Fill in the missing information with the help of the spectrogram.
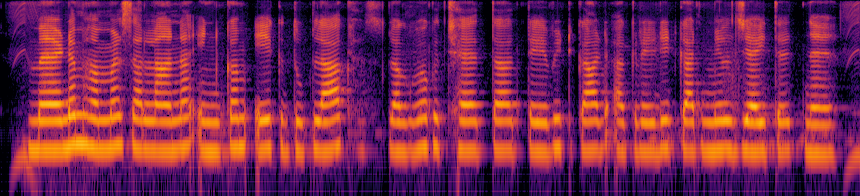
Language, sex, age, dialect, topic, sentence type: Maithili, female, 18-24, Southern/Standard, banking, question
